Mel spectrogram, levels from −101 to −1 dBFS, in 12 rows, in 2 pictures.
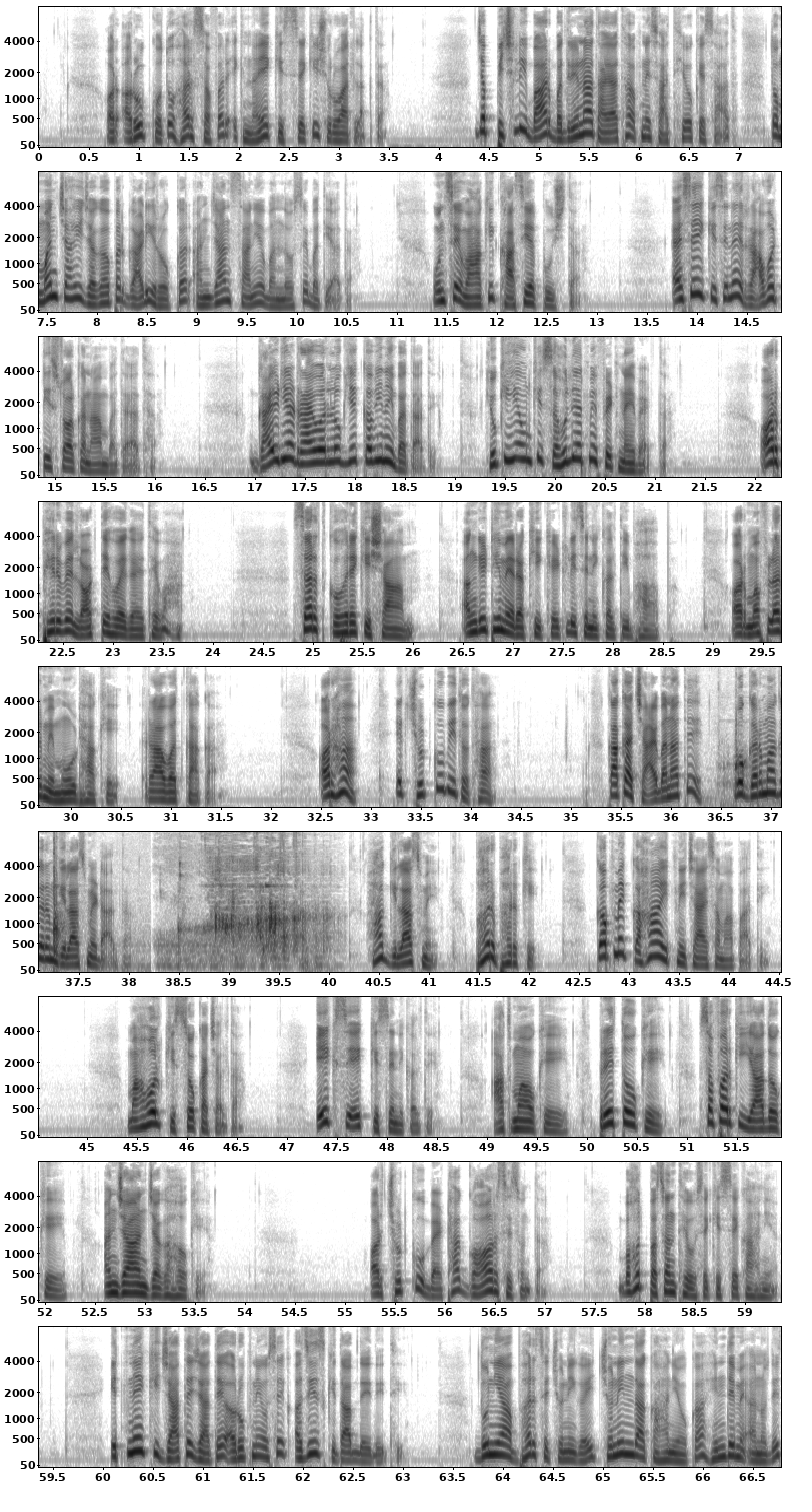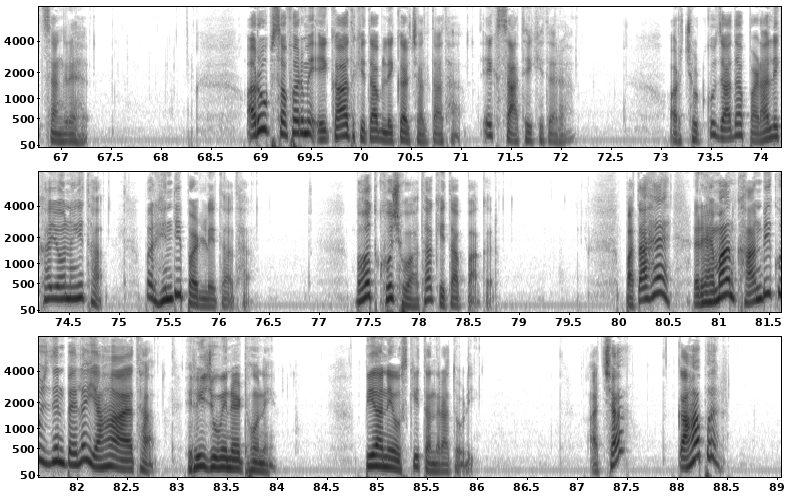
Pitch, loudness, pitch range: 130 Hz, -24 LUFS, 120-185 Hz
